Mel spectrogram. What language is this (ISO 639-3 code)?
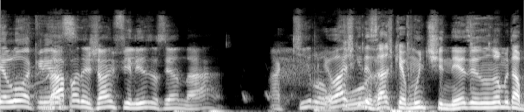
por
